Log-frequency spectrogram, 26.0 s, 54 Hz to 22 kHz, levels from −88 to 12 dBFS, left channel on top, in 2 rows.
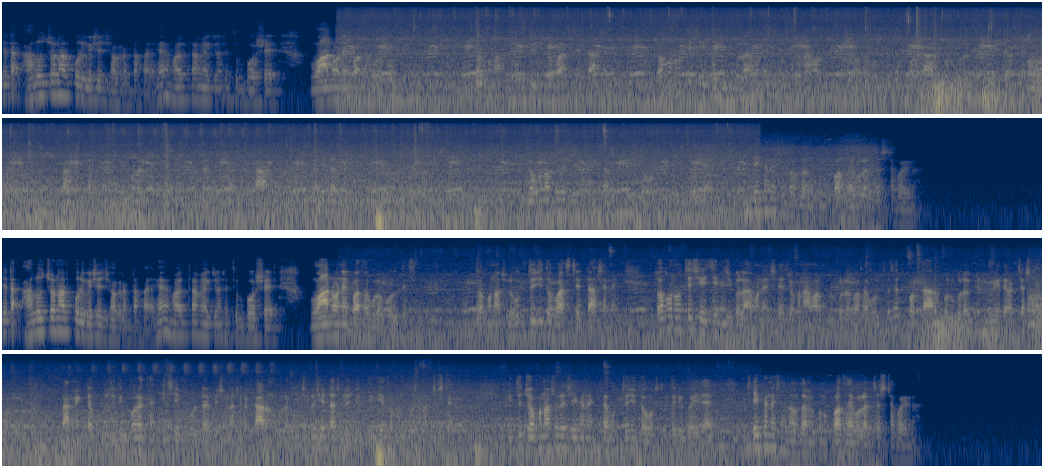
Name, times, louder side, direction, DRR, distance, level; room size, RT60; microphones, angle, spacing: voice 1, 0.0-5.2 5.8-18.6 18.9-24.4, right 6 dB, 80° right, 11 dB, 0.4 m, -38 dB
sound 1, 4.2-22.5, left 6 dB, 85° left, 0.3 m, -41 dB
Train, 12.8-19.5, equal, ahead, 0.4 m, -41 dB
sound 2, 15.6-24.0, left 1 dB, 40° left, 0.6 m, -42 dB
4.6 x 2.0 x 2.7 m, 0.34 s
head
